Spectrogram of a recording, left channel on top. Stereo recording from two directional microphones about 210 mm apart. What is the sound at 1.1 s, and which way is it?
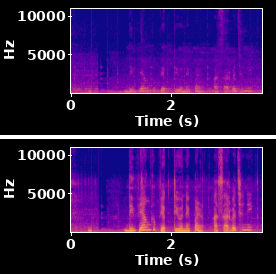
A woman's voice, 50° right (ahead or behind).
